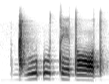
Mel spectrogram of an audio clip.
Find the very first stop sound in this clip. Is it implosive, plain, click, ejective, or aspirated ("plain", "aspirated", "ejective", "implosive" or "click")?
click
